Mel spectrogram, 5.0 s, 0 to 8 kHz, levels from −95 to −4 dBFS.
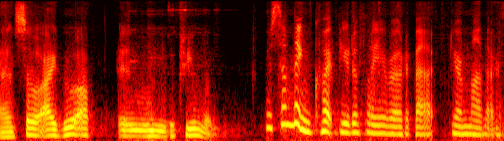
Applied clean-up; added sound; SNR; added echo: neural separator model SepFormer DNS4.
